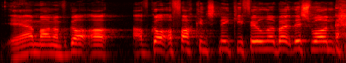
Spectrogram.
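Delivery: high, bold mate's voice; imitating a cheeky friend's confident line. Imitating his friend texting before the release, high mock voice. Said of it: "He's just".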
